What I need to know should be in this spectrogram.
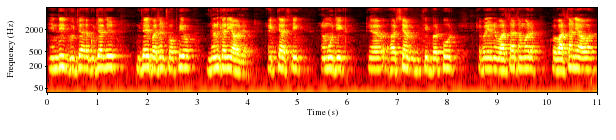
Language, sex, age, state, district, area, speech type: Gujarati, male, 60+, Gujarat, Valsad, rural, spontaneous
